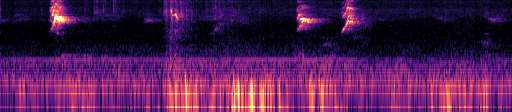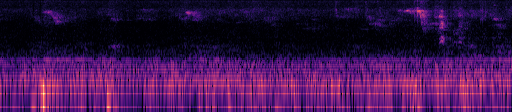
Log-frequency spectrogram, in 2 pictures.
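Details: House sparrows squabbling in South Africa: a few loud, bright chirps in the first four seconds, then only faint scattered notes, over a persistent low rumble and steady hum.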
